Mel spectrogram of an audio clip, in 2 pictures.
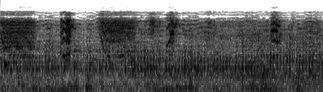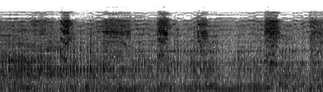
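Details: Lada Xray suspension squeak: irregular high-pitched creaks and squeaks roughly once a second over low road rumble, pointing to a squeaking suspension part.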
